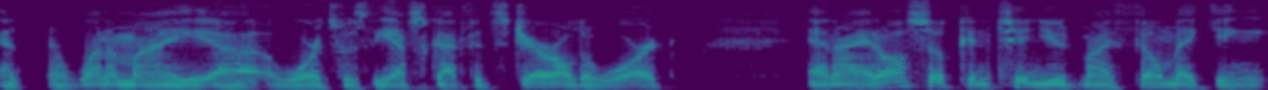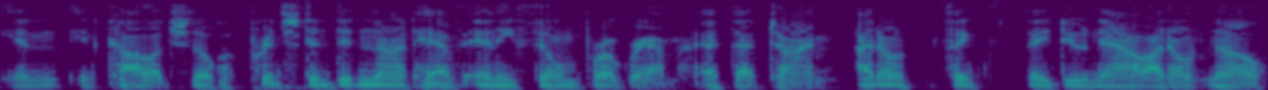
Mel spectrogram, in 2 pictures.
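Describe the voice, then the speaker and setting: Very deep and low, a man's voice with an American accent moves at a moderate pace with very even loudness. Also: ordinary pitch variation. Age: 60s. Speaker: filmmaker and author. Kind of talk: interview.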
